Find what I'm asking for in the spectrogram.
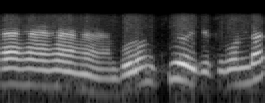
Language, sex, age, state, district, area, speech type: Bengali, male, 30-45, West Bengal, Jhargram, rural, conversation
